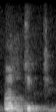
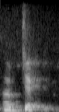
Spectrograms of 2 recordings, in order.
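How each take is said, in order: First: "object" as OB-ject, falling after OB; stress on first syllable. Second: "object" as ob-JECT, rising onto JECT; stress on second syllable. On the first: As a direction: noun "object", punch the OB. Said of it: "The same way". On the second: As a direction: verb "object", lean on JECT. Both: Shown as a demonstration.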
